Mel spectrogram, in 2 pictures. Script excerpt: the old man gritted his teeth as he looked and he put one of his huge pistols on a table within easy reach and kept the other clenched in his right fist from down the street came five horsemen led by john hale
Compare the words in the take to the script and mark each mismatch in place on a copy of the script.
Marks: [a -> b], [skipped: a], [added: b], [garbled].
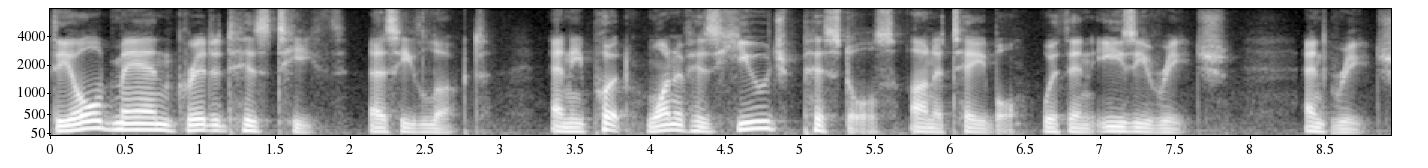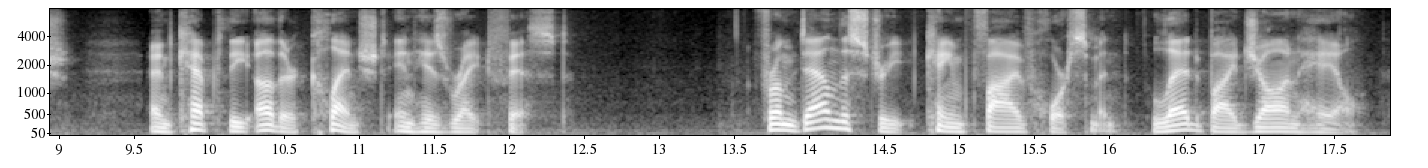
the old man gritted his teeth as he looked and he put one of his huge pistols on a table within easy reach and [added: reach and] kept the other clenched in his right fist from down the street came five horsemen led by john hale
